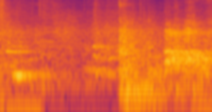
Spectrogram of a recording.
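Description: A heavy thud about a second in as a person falls from a seat onto a hard classroom floor, followed by a burst of voices.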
